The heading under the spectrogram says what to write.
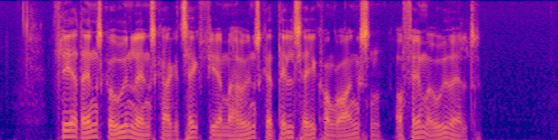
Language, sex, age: Danish, male, 42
